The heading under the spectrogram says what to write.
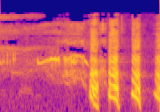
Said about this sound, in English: I just went to YouTube, typed in singing mice, and I got it.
